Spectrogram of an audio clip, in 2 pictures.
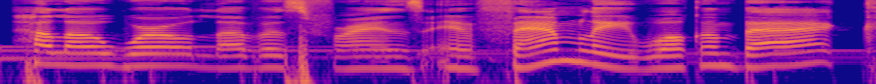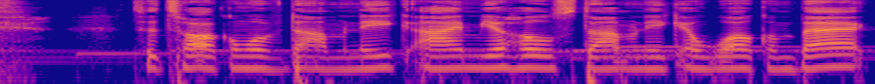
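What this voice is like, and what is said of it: Slightly raspy voice. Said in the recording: “Excuse my voice if it's a little raspy. The previous episode, I told you I had allergies really badly”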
